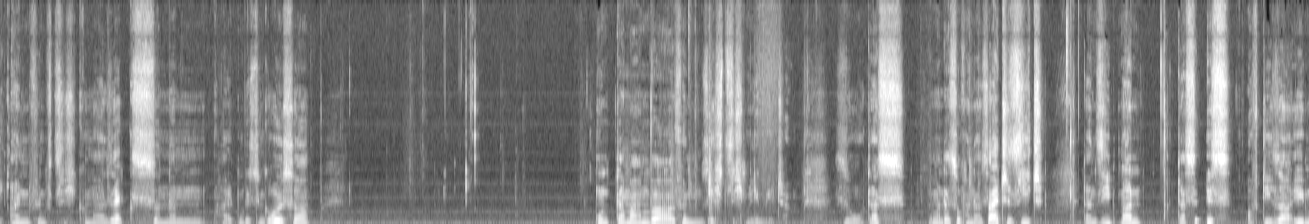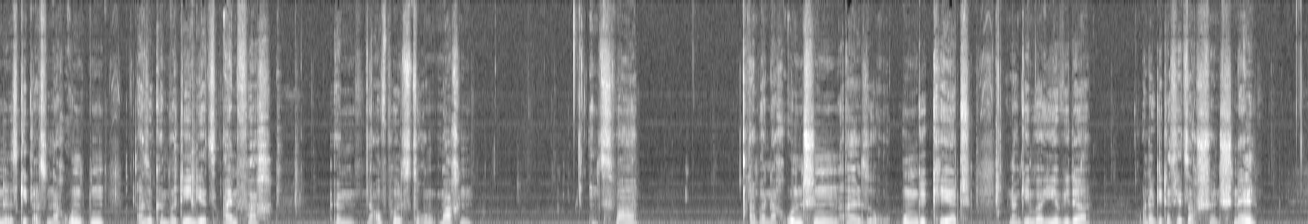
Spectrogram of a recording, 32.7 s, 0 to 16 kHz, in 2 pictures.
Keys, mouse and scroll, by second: 1.3 Delete, 2.3-4.1 drag, 4.9 click, 6.5 click, 8.4 KP_6, 8.6 KP_5, 8.9 KP_Enter, 9.7-10.0 scroll down 1, 10.2-11.6 drag, 12.1 KP_1, 13.4-13.8 scroll up 1, 17.7 click, 19.4 click, 21.4 click, 24.0-25.9 middle drag, 27.4 click, 30.1 click, 30.6 click, 31.1 click, 31.6 click.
